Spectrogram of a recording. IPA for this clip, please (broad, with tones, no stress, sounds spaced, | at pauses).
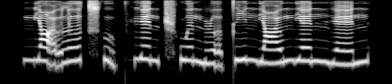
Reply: m j ɑ̰˨˩ ʊ̯ l ɤ˧˥ t͡sʰ ṵ˨˩ pʰ ɥ ɛ˥˧ n ʈ͡ʂʰ w ə˥˩ n ɻ ɤ̰˨˩ t̪ i˥ n̪ j ɑ˧˥ ʊ̯ n̪ j ɛ˥ n n̪ ɥ ɛ˧˥ n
